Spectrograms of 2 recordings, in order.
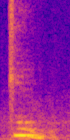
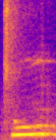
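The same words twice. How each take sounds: First: The final b sound is silent. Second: The final b sound is pronounced. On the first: The speaker calls it right. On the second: The speaker calls it wrong.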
